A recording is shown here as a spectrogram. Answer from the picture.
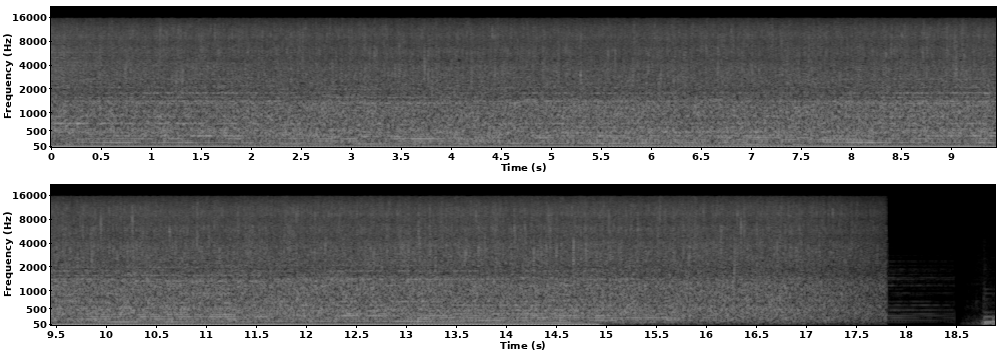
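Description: Steady rain hiss with soft background music of sustained low bass notes beneath it; the music drops away and the rain cuts off abruptly near the end.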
